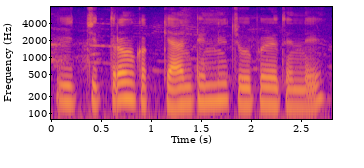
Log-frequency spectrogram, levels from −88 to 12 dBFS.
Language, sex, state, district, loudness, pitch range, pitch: Telugu, male, Telangana, Hyderabad, -18 LUFS, 145-165 Hz, 155 Hz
